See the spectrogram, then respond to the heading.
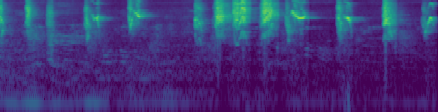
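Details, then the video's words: Long-tailed shrike singing in a lure meant to make silent shrikes sing again: harsh, squawky bursts mixed with clipped whistled notes, spaced roughly a beat apart, over a steady low hum. "Pancingan Cendet Ampuh, Pancingan Cendet Bahan Atau Macet Bunyi, Cendet Macet Akan Ikut Bunyi"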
